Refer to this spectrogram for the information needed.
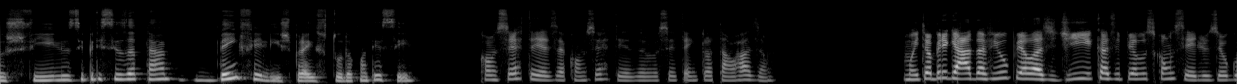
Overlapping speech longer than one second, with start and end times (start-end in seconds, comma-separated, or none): none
